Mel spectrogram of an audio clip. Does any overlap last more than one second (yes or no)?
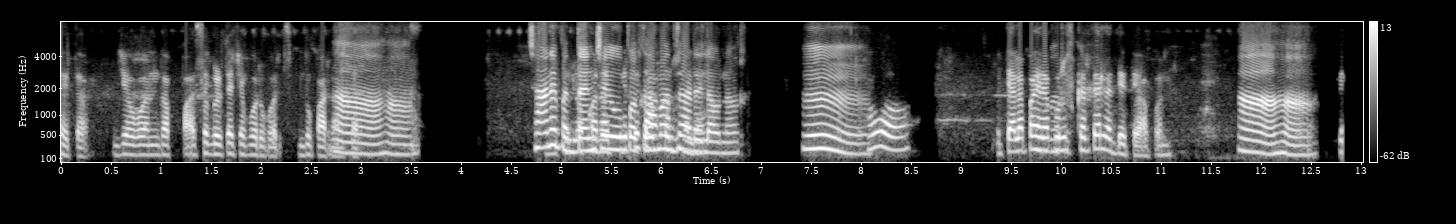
yes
